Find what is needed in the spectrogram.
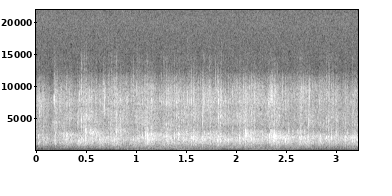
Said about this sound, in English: I don't know if that's clapping for 26 years of her putting up with me or me catching her.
